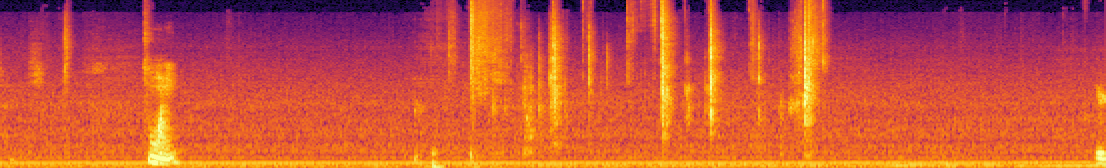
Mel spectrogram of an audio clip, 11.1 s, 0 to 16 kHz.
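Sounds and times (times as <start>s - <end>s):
paper rustling and crackling: 4.3s - 8.3s.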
